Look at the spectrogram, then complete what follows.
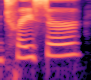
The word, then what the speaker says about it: traceurs: It's a French word. You can say tracer, but most people I've listened to and I looked up in the dictionary, 5 different dictionaries.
